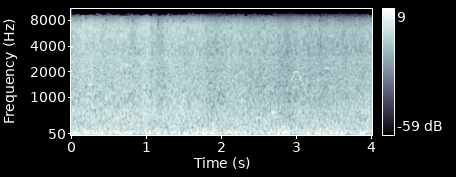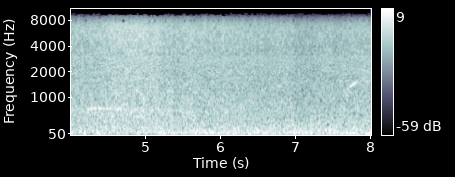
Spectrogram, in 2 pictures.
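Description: Ocean surf breaking and washing up a sandy beach, a steady rushing wash, with wind buffeting the microphone and adding a low rumble.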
